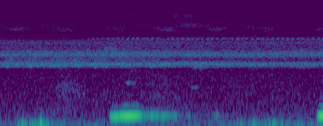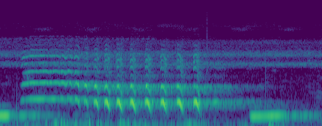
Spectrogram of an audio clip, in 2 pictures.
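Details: Forest siamangs calling to their companions: a low hoot, a second hoot, then an accelerating run of ringing, falling notes, and a final low hoot, with a steady high insect drone behind.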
